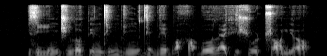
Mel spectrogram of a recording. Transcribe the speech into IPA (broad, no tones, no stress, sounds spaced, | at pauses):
z i n d͡ʒ i l o pʲ ɒ n d i m b i ŋ u d e b e b ɒ h ɒ ɓ o l æ fʲ e ʃ u ʈ͡ʂ ɒ mʲ ɒ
